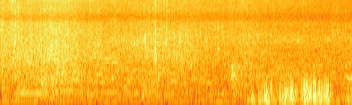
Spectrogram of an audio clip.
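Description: Open-air beach sound: a steady hiss of wind and sea with faint far-off voices, and a louder gust of wind buffeting the microphone near the end.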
